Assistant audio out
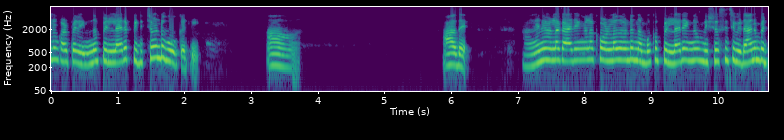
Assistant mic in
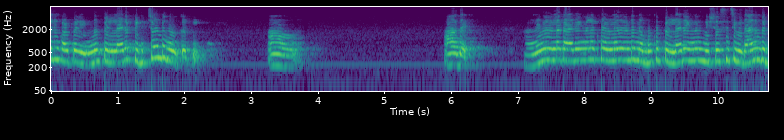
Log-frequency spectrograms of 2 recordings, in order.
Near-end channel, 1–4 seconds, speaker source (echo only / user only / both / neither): echo only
